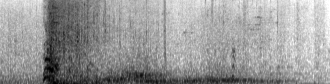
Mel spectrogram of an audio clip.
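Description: A magical burst whooshes loudly and slowly fades.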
